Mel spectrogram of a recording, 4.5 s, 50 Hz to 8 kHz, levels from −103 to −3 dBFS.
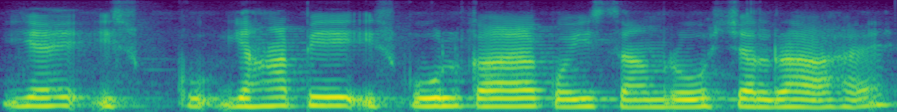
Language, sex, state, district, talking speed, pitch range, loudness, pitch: Hindi, female, Bihar, West Champaran, 160 wpm, 195-220 Hz, -14 LUFS, 210 Hz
